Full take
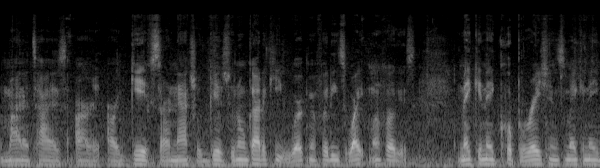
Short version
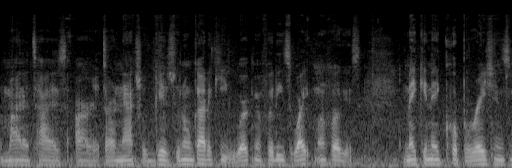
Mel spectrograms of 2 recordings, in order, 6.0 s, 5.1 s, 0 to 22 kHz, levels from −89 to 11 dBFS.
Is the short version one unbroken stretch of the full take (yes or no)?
no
